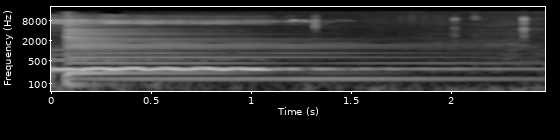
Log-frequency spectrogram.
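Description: A young girl's voice holding a sung note with vibrato over a ringing acoustic guitar chord; both fade away after about a second, like the close of the song.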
